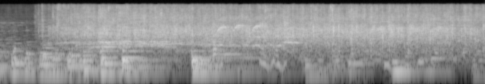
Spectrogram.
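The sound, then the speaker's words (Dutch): A live audience at an on-stage recording about beer, where someone is grinding grain kernels in a mill, claps and cheers steadily for several seconds, a dense, loud wash of applause with some whistles and voices mixed in underneath. “Ja, lieve luisteraars thuis, jullie horen het al. Het is een beetje een andere aflevering dan gebruikelijk.”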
